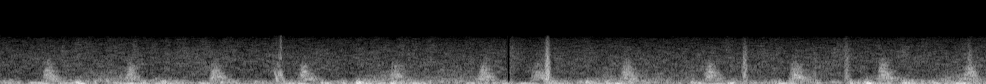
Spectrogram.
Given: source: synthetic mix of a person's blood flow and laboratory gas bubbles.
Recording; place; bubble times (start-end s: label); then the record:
Doppler ultrasound of blood flow; subclavian vein
2.73-2.87 s: bubbles
From the record:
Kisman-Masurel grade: 112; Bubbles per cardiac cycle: 1 to 2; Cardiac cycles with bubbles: 1 to 10%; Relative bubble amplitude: moderate (0.250 to 0.450); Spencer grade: 1 (occasional bubble signal discernible with the cardiac motion signal, with majority of cardiac periods free of bubbles); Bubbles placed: anywhere in the cardiac cycle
